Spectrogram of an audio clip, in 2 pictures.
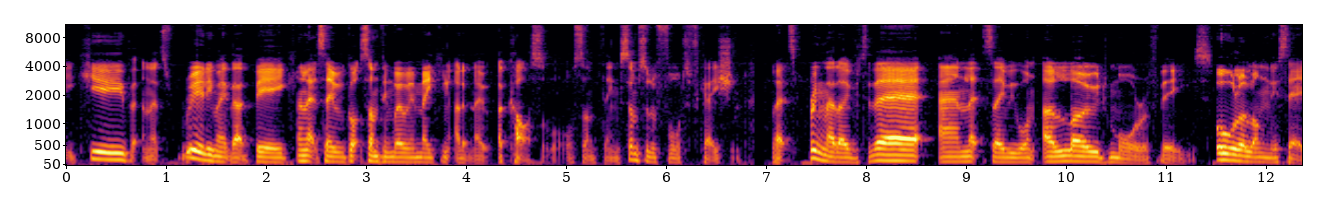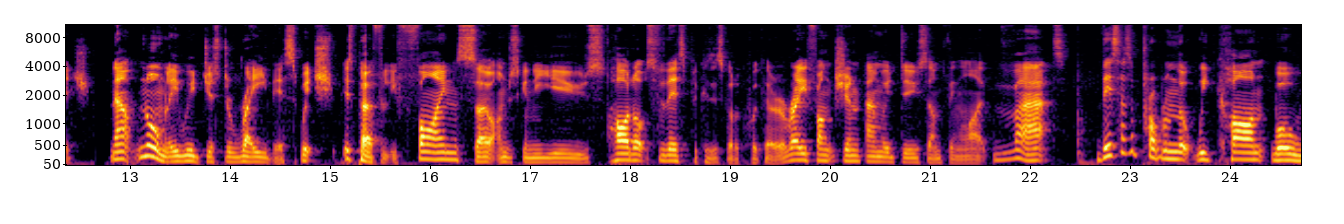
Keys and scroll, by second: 1.3 s, 3.3 g, 7.2 g, 10.0 g, 17.7 q.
